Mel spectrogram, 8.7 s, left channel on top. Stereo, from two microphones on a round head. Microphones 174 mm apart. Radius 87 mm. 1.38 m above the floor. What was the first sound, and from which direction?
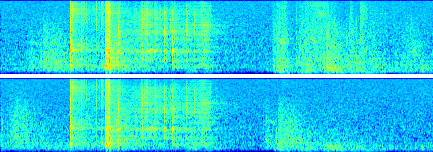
A crack, 5° left (ahead or behind).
